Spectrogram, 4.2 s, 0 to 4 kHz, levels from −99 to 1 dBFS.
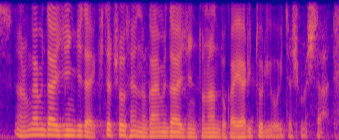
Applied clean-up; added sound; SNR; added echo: none; none; none; none.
